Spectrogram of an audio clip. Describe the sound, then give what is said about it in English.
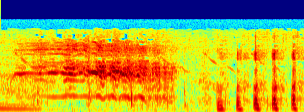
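A horse lets out a loud, wavering whinny, sliding down in pitch before breaking into a quick series of short, rhythmic nickering pulses. “For why you look at Pancho, Senor Horse?”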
